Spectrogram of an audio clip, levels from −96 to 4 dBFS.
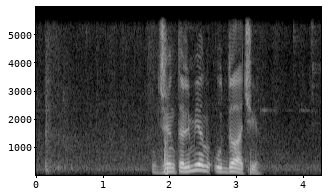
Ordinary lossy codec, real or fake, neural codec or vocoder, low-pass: none; real; none; 5.4 kHz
